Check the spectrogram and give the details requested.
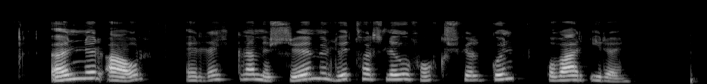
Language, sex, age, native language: Icelandic, female, 70-79, Icelandic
